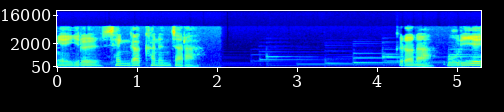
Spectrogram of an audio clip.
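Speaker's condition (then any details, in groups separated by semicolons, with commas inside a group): No condition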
